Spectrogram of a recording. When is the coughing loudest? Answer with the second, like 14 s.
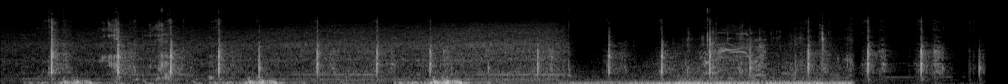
7 s.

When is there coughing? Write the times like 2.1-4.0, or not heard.
1.1-1.8, 6.8-7.7.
